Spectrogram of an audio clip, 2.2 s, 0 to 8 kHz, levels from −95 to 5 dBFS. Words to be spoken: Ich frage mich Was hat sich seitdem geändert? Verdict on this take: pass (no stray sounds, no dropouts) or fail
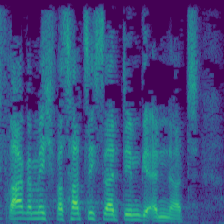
pass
